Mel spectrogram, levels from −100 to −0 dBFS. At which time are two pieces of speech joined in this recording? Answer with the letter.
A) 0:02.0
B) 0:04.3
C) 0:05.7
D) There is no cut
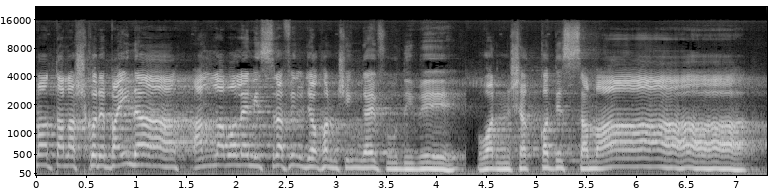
B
